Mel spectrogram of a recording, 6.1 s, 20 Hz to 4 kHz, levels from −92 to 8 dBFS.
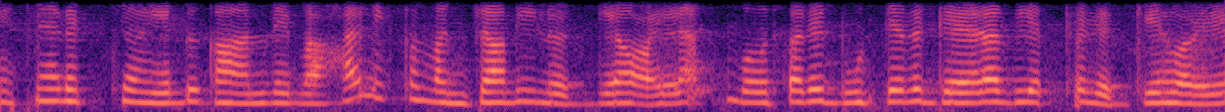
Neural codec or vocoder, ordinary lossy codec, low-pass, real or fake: codec, 16 kHz in and 24 kHz out, 0.6 kbps, FireRedTTS-2 codec; Opus, 32 kbps; 3.6 kHz; fake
